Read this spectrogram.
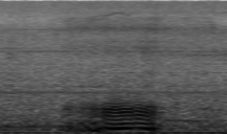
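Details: Snoring from a small sleeping dog that is a house guest, described as snoring very loudly, louder than everyone else in the house.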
